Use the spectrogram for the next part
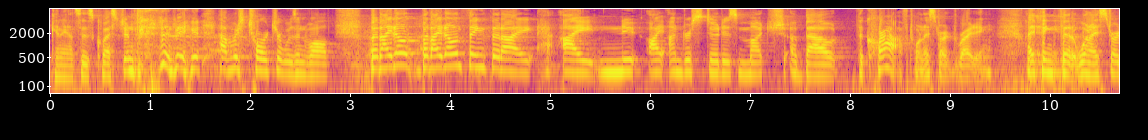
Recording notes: THIS EVENT WAS RECORDED LIVE AT SKYLIGHT BOOKS ON APRIL 6, 2013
